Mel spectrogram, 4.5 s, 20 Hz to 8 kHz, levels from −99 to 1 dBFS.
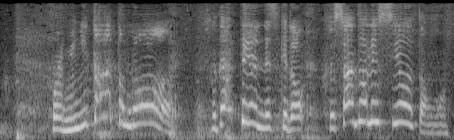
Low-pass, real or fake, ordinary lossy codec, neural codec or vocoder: none; fake; none; codec, 16 kHz, 1.1 kbps, Voila-Tokenizer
